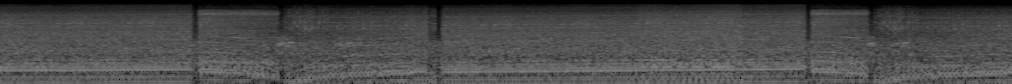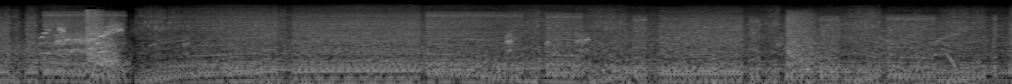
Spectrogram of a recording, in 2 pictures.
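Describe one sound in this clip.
A small go-kart engine buzzes steadily and revs.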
